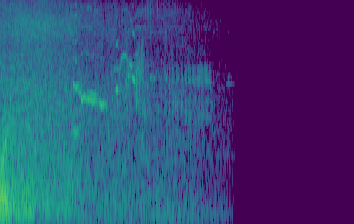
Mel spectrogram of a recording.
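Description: Ocean surf washing on a sandy beach, a soft rushing noise that fades out over about three seconds, with a couple of short falling bird chirps about a second in.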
